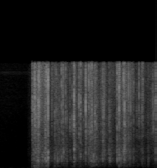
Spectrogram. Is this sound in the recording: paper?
yes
